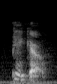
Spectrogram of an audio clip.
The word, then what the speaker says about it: Picoult: about how it was pronounced like anytime we mispronounced it she was like pico it was so kind of cute cuz I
